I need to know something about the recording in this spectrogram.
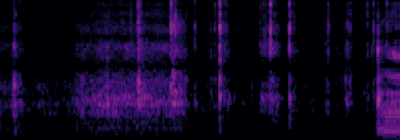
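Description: Foil hockey card packs rustling and crinkling as they are pulled from an opened cardboard retail box, followed by a few light ticks of handling.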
